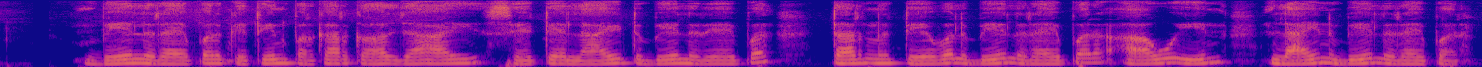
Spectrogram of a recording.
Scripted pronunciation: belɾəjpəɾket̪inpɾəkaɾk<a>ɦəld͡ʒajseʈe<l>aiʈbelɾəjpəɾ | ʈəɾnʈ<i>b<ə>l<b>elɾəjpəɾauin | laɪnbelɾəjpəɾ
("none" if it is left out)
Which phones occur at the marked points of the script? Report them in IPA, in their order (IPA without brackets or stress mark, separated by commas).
ə, l, e, ə, b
